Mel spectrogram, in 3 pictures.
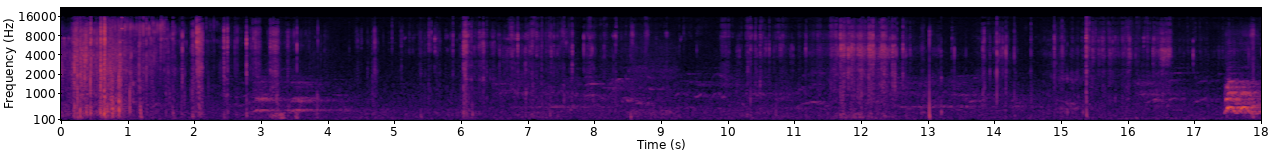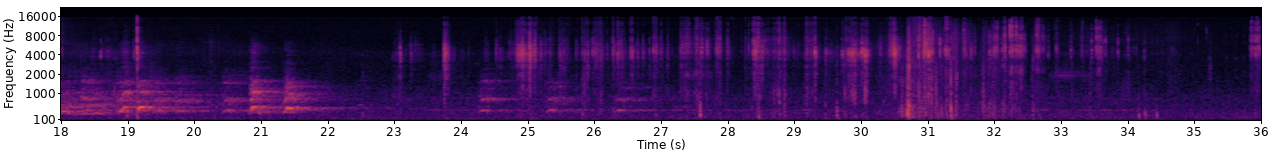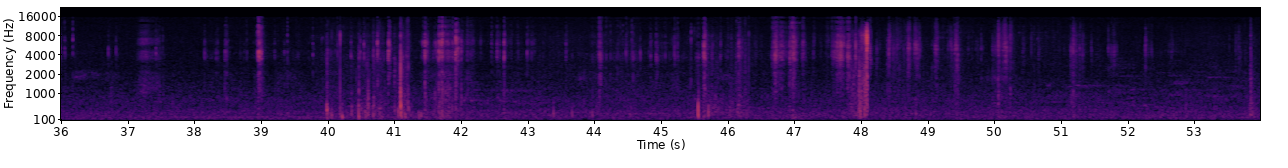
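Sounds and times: dog paws crunching on icy snow: 0:00.0 - 0:21.8, 0:24.3 - 0:34.4.

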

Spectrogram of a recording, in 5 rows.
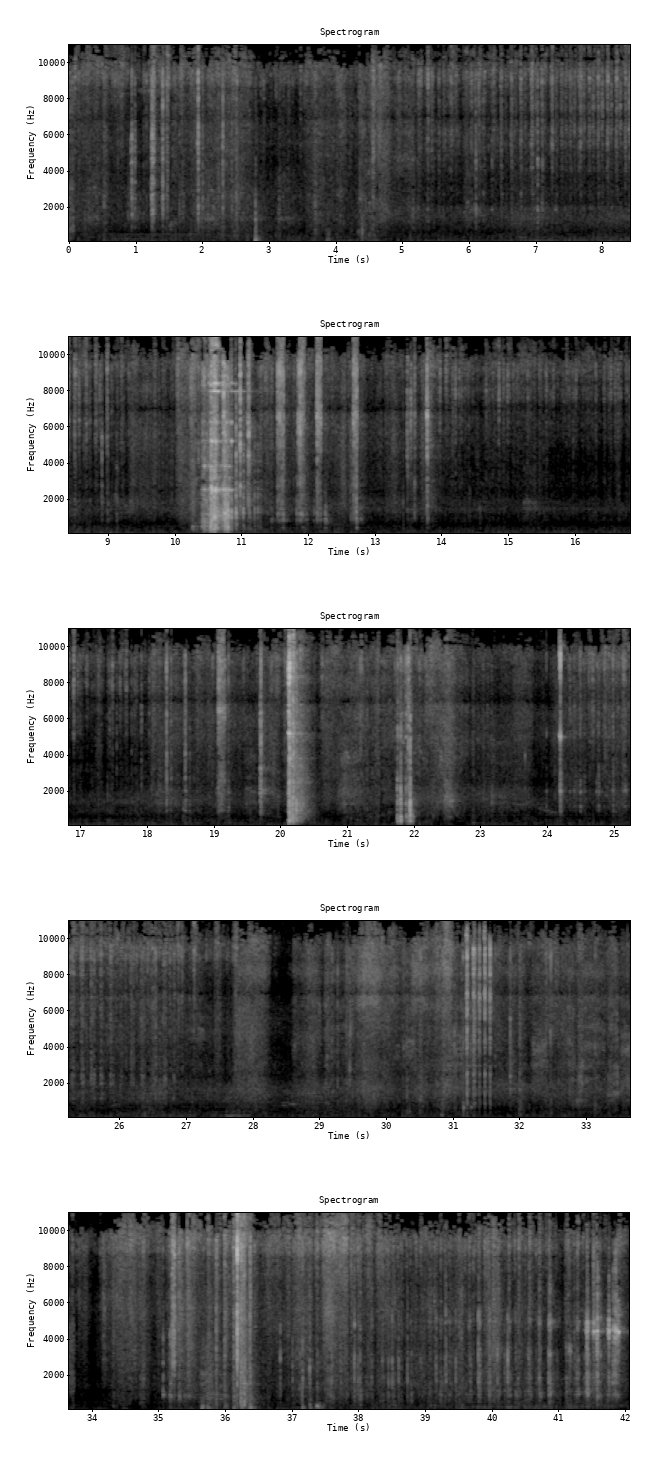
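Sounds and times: metal tools clinking on metal: 0:10.3 - 0:12.2.

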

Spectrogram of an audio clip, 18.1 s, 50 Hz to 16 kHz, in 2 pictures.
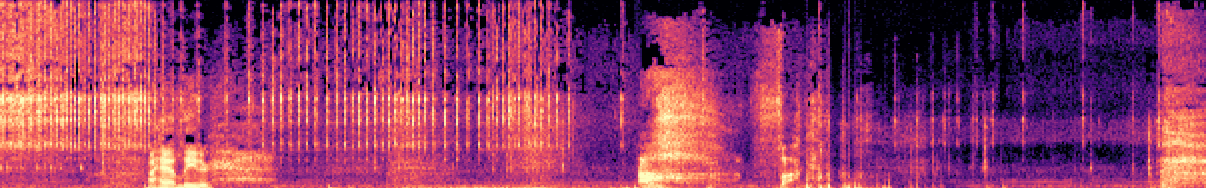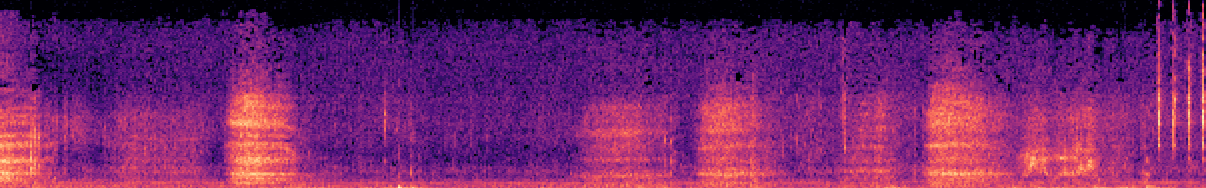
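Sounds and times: man breathing hard: 0:00.7 - 0:05.6, 0:08.7 - 0:11.6, 0:13.4 - 0:16.8.

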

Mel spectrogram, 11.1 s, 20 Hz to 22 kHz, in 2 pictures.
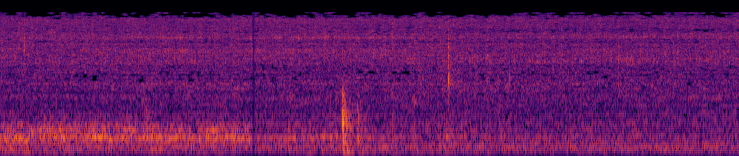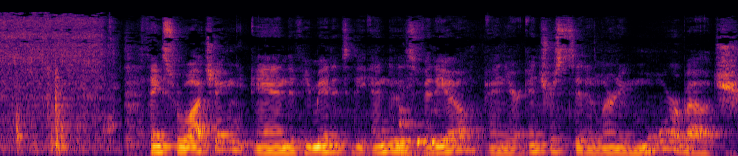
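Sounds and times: tap running into sink: 0:02.5 - 0:03.5, 0:05.6 - 0:06.3.

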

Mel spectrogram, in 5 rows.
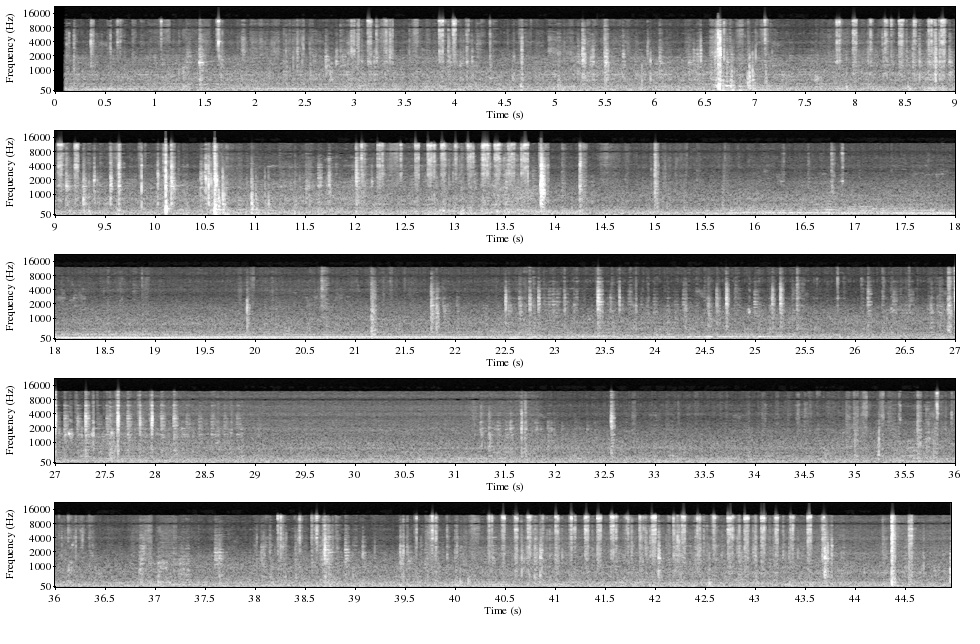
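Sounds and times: metallic clicks and scrapes of tools: 0:00.1 - 0:15.2, 0:21.8 - 0:29.0, 0:34.3 - 0:44.8.

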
